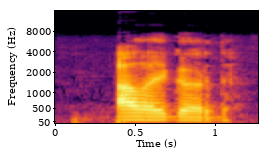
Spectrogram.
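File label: "алӧйгӧрд", Komi, male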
